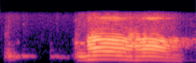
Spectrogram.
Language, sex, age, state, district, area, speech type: Odia, male, 60+, Odisha, Gajapati, rural, conversation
